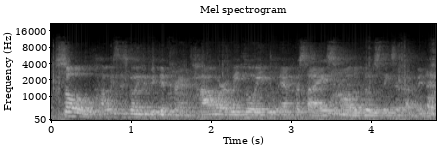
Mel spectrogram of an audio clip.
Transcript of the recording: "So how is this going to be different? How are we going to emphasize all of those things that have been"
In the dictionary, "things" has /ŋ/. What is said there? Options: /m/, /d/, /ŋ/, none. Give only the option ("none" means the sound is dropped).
/ŋ/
